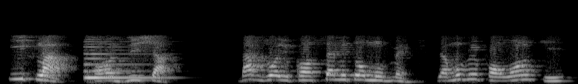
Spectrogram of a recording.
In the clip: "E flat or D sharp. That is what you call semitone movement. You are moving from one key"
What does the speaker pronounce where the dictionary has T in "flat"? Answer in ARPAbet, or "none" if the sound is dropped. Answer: none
